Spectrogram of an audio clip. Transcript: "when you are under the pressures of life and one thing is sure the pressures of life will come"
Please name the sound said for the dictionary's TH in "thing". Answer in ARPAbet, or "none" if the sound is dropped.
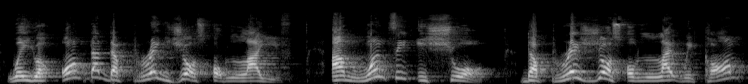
T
